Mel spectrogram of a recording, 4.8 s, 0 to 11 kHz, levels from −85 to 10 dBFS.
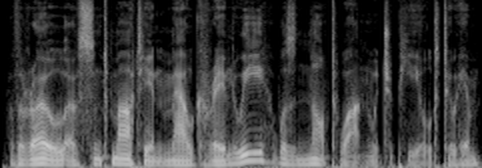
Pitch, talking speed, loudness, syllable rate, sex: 90 Hz, 175 wpm, -19 LUFS, 3.9 syllables/s, male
